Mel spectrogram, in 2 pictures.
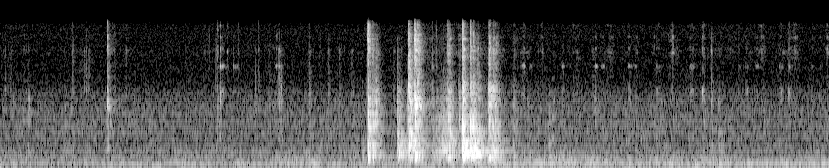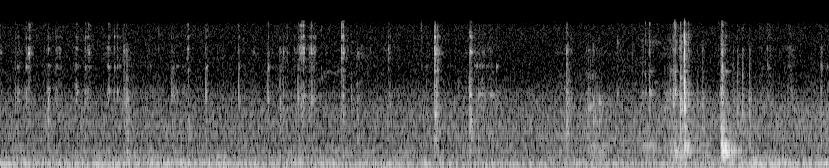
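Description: Metal parts clink and knock as hands work on a car engine.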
